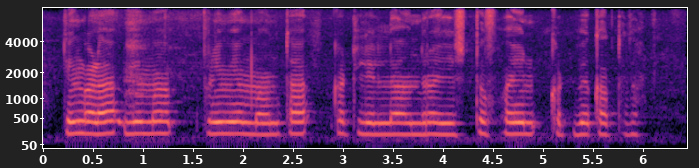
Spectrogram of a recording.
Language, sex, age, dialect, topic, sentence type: Kannada, male, 18-24, Northeastern, banking, question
